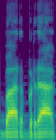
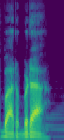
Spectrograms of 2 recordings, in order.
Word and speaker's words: Barbra: "No es Barbara con sonido de Zata", le corrigió. Es Barbá, sin la segunda a y con el énfasis en la primera sílaba.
